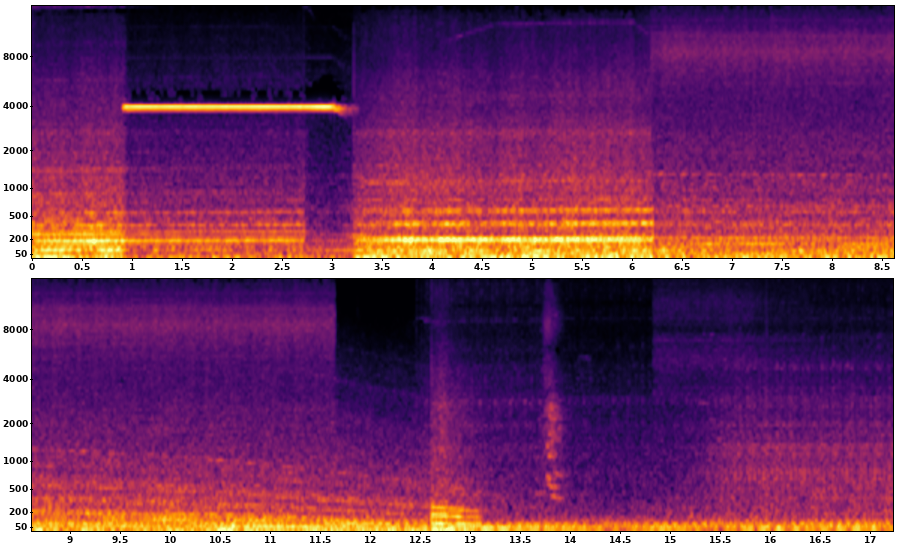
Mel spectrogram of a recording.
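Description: A bus engine hums and drones steadily as the bus drives.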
